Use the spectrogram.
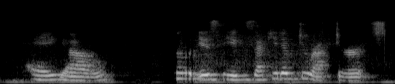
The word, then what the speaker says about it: Hei-ock: Hei-ock, pronounced Hei-ock, who is the Executive Director and founder for the Kim Center for Social Balance.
